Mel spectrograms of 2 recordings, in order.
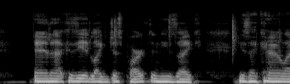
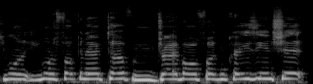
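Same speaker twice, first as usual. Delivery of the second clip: higher, aggressive imitation of a hostile stranger; retold taunt, pitched up and mocking; mock tough-guy taunt; 8 semitones higher than usual. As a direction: ham up the bully calling him over.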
